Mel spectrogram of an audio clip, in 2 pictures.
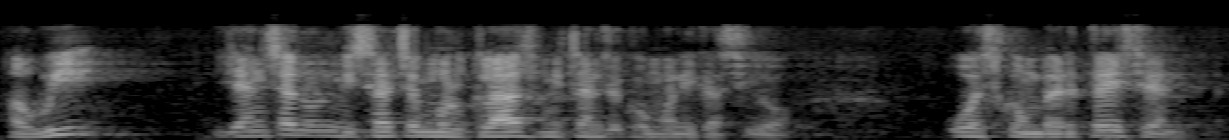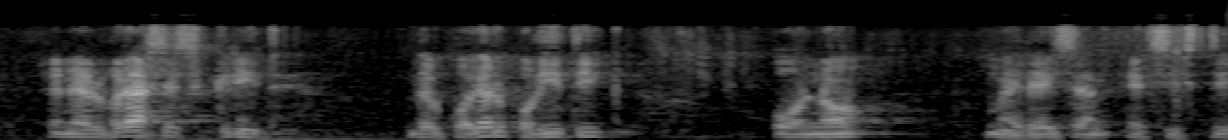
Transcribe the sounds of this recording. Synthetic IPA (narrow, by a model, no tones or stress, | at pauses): awi | ʎansanunmisat͡ʃemolklasmit͡ʃanzðekomunikasjo | weskombeɾt̪eʃen | enelβɾaseskɾit̪d̪elpoðeɾpolit̪ik | ono | meɾesaneksist̪i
